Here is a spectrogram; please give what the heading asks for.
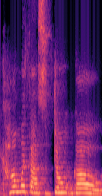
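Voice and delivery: mock crying, high, tearful, desperate pleading tone. Retelling a scene where a girl grips a man's sleeve; imitating a crying plea. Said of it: "And he's crying and she's crying".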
